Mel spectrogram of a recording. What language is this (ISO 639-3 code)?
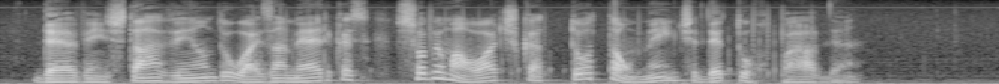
por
